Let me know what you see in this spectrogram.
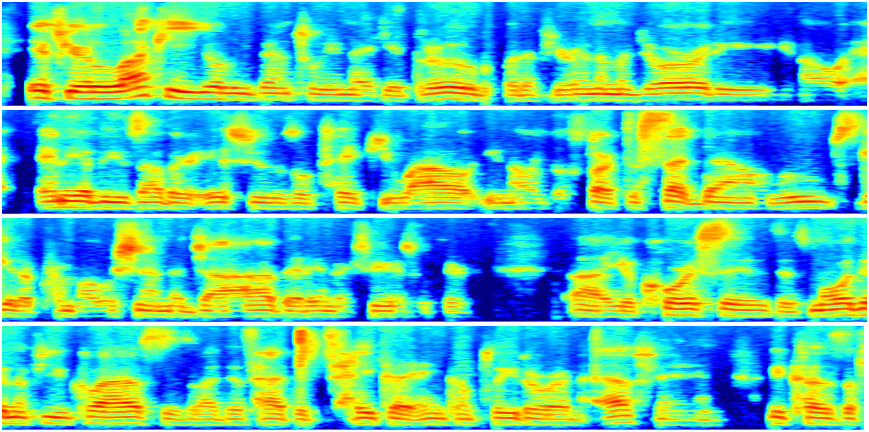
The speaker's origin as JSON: {"language": "English", "town": "Compton", "region": "California", "country": "United States", "said": "I'm originally from Compton, California."}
